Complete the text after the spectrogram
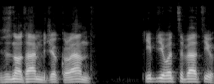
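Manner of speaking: put-on fake Russian accent in a low voice. Player voicing a game character's dialogue line aloud, put-on Russian-sounding accent. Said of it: "That's Russian".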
